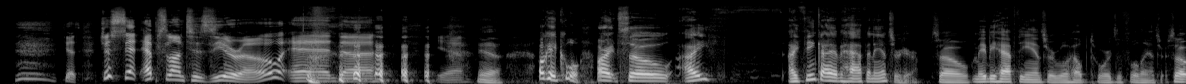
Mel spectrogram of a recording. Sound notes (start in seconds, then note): 3.0 laugh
